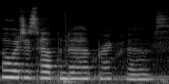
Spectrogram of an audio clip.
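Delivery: high, quiet, mock innocent voice.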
